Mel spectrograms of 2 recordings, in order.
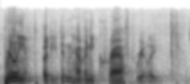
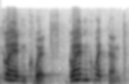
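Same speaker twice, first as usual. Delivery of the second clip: mock defiant dare; 10 semitones higher, faster than usual. Director snaps back at actor.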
